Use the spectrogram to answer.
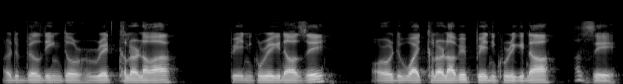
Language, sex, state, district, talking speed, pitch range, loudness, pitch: Nagamese, male, Nagaland, Dimapur, 175 wpm, 95-100 Hz, -18 LUFS, 95 Hz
